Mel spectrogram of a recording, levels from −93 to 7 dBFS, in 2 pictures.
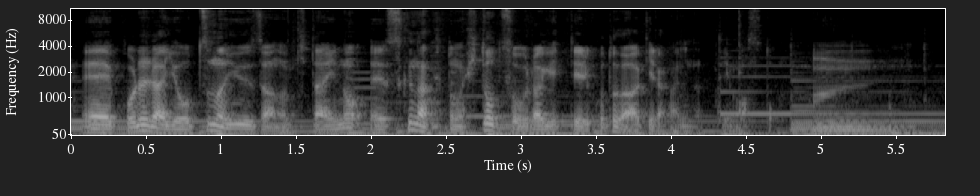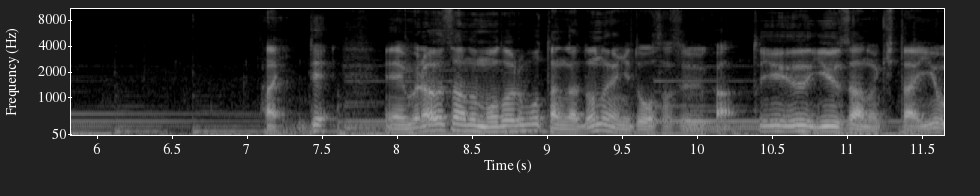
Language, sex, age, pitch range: Japanese, male, 20-39, 80-110 Hz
